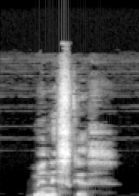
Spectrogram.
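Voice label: "meniscus", Australian English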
